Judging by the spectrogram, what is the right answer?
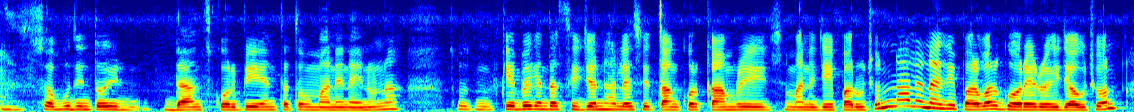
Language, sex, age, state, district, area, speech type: Odia, female, 18-30, Odisha, Bargarh, rural, spontaneous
